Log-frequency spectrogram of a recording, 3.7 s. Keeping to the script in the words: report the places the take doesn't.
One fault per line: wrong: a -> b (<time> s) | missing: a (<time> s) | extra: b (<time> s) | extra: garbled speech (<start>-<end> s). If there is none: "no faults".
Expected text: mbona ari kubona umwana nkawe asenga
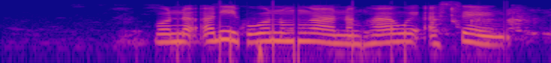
no faults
